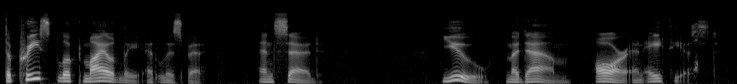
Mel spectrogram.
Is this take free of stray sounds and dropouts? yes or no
yes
